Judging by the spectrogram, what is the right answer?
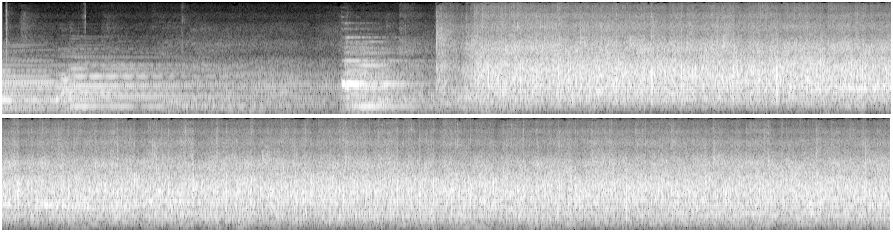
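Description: The song's backing music ends: held notes fade away, and a short final chord comes about two and a half seconds in. Right after it, a theatre audience breaks into steady applause that lasts to the end.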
